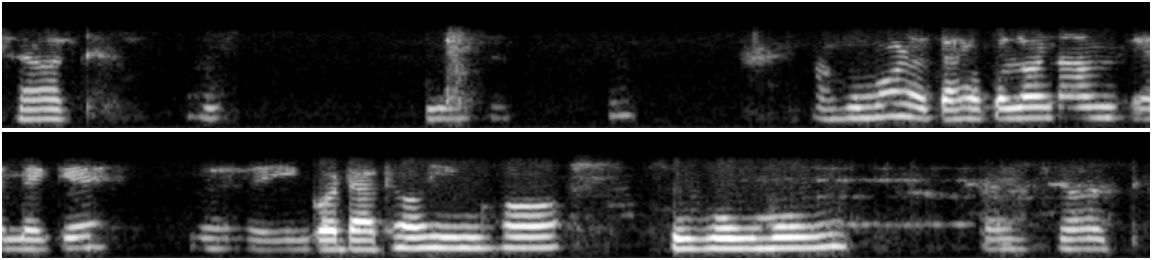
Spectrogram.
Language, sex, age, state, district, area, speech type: Assamese, female, 18-30, Assam, Sivasagar, urban, conversation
